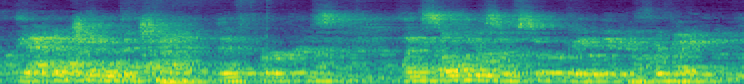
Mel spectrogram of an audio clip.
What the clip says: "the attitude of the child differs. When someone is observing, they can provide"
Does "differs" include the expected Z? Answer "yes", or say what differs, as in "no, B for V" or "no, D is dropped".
yes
